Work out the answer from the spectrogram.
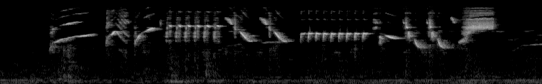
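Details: Grey-headed goldfinch in full song, a busy medley of rising whistles, quick trills, repeated sharp chirps and a closing harsh buzzy note, with a faint low hum underneath.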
